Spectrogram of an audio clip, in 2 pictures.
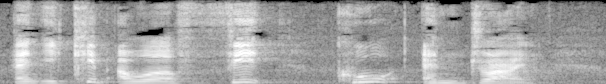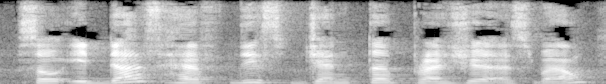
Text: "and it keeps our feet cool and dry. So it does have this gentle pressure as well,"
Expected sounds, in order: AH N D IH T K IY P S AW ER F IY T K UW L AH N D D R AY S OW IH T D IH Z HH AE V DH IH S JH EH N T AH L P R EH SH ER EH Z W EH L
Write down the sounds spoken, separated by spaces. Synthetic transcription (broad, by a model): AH N IH T K IY P AW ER F IY T K UW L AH N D D R AY S OW IH T D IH S HH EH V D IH S JH EH N T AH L P R EH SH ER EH S W EH L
